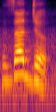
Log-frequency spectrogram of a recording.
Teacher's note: جیم پہ جھٹکا دیں گے، قلقلہ کا حرف ہے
